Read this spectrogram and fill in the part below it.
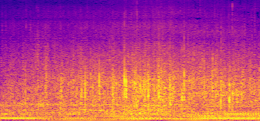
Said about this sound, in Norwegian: Hun går frem og tilbake på kjøkkengulvet, titter på ungene, og så hører hun billyder på grusen utenfor døren.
